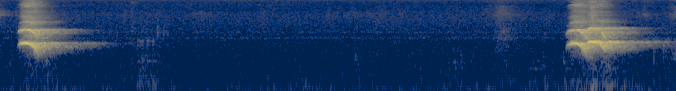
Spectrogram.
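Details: Near a water body in Pench, a deer (spotted deer or swamp deer) gives two loud, sharp calls about seven seconds apart, with silence between; a tiger was probably nearby downstream.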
